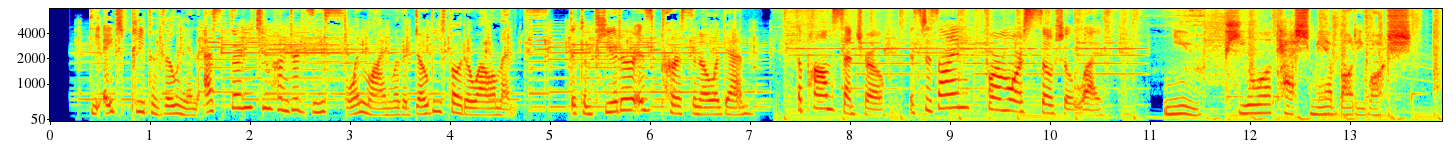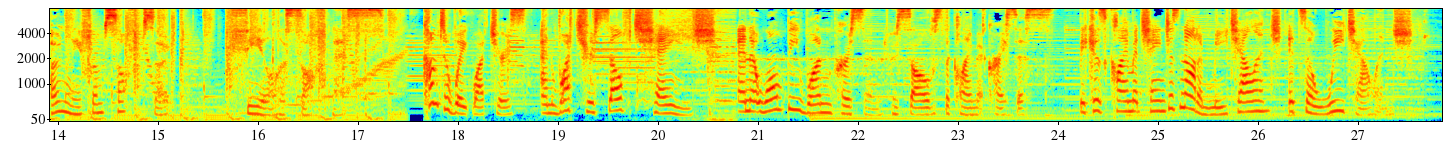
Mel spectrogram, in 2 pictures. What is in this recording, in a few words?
Commercial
